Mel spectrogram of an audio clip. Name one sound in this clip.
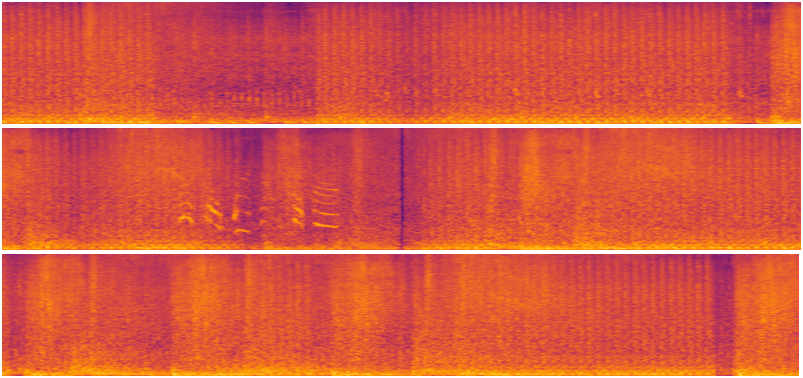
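A helicopter's rotor thumps steadily.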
